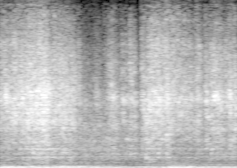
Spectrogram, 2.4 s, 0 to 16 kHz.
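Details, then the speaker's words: Dodge Dart Swinger 340 V8, cold start and blipping with the choke not yet open. Lumpy, uneven, rough burble that is expected to smooth out once the choke opens; otherwise it sounds healthy. "a little rough going to need that choke to open up there it sounds great"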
